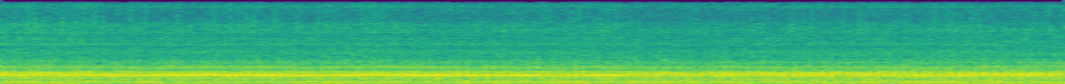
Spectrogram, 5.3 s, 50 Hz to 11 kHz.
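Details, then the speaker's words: Piaggio Vespa 50 LX two-stroke scooter after a spark plug change: starts straight away and runs a steady, even idle with a crisp buzz and no misses; the mixture may need slight adjustment. "Все, работает, свеча. Да, надо чуть-чуть поднастроить, наверное, его, может, по смеси, но в целом холостой хороший."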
